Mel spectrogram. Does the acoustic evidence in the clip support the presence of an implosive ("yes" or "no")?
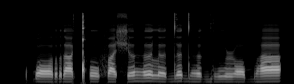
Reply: yes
